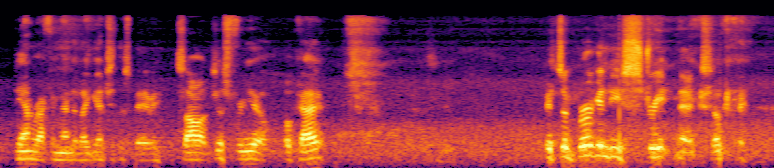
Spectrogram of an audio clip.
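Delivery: low, hushed, stifling laughter. A host reads a listener's line aloud to Dan: trying not to laugh. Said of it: "I got to do this without laughing".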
